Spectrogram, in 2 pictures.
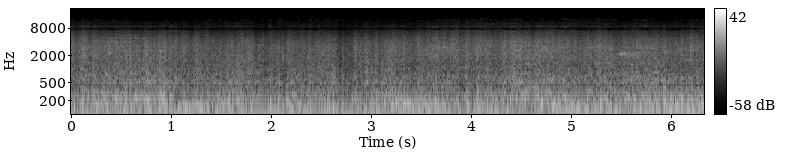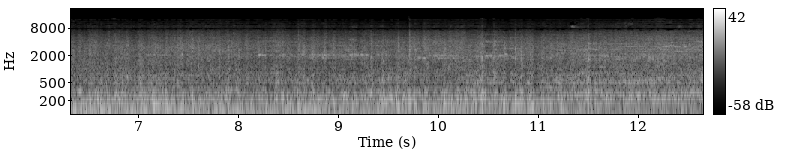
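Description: Double-stack intermodal container train's well cars rolling past at close range: a steady, loud noise of steel wheels on rail. A faint high wheel squeal comes and goes in the second half.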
